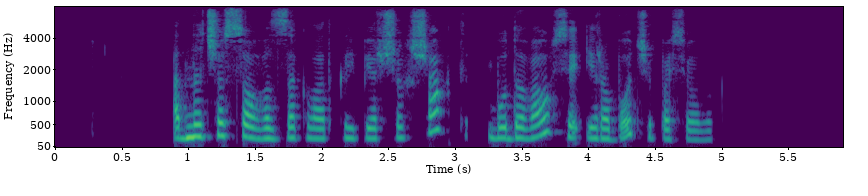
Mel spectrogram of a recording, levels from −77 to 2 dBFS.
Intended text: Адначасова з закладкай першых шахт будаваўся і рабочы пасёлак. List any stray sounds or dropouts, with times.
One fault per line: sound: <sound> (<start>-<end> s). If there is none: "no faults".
no faults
